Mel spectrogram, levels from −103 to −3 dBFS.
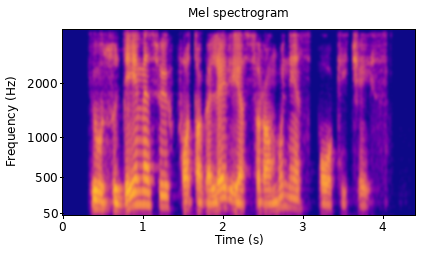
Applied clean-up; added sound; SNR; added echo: none; none; none; none.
